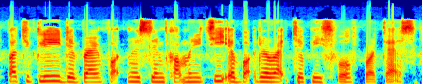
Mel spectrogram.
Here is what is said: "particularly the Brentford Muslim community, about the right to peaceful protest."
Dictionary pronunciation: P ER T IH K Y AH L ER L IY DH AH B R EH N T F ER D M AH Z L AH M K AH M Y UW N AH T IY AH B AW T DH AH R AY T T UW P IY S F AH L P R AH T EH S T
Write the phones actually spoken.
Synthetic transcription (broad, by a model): P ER T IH K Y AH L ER L IY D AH B R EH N F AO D M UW S L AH M K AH M Y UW N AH T IY AH B AW T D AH R AY T T UW P IY S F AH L P R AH T EH S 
